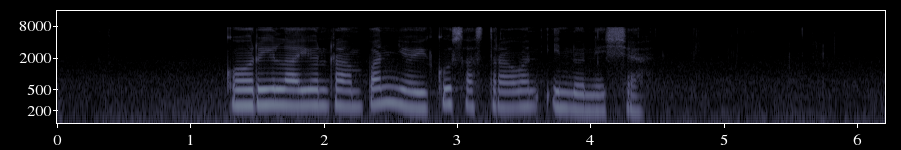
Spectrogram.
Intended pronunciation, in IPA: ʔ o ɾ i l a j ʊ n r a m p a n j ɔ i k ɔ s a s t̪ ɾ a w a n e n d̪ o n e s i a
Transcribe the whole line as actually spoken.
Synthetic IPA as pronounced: k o ɾ i l a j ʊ n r a m p a n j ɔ i k u s a s t̪ ɾ a w a n i n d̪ o n e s i a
